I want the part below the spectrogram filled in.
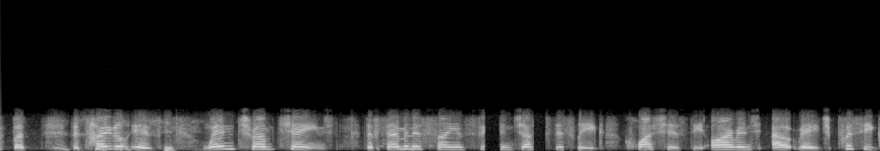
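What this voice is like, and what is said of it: Queens New York accent. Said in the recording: “my Trump Queens accent because I'm from Forest Hills, Queens ... I speak with the same accent that he does”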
